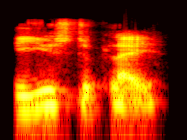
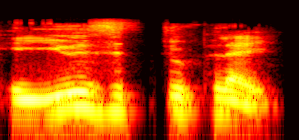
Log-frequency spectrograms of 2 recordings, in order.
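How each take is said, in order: First: The d in used is dropped. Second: The d in used is pronounced clearly. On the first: The speaker calls it right. "So we just say he used to play" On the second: The speaker calls it wrong. "you don't need to say D very clearly. Like he used to play. This is wrong"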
